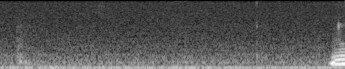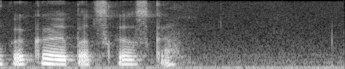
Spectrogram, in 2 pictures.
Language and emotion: Russian, sad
